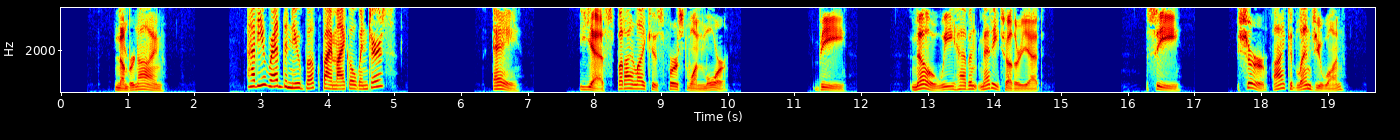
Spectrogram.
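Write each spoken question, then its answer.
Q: Have you read the new book by Michael Winters?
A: A: Yes, but I like his first one more.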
